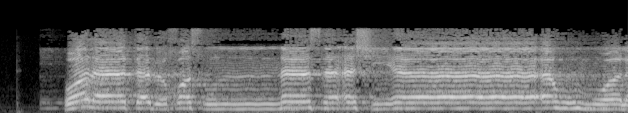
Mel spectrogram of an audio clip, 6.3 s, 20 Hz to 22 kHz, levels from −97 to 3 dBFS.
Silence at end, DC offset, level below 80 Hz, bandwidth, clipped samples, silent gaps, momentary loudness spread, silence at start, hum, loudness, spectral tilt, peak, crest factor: 0 s; under 0.1%; -58 dBFS; 8 kHz; under 0.1%; none; 11 LU; 0.65 s; none; -17 LUFS; -0.5 dB/octave; -4 dBFS; 14 dB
